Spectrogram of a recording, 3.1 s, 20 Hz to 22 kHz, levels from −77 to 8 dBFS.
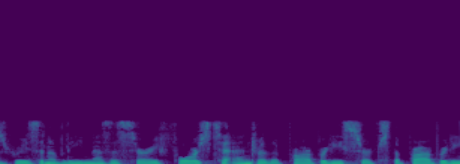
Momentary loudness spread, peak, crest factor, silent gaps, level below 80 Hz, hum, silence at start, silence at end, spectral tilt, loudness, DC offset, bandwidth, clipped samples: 3 LU; -20 dBFS; 14 dB; none; -90 dBFS; none; 0 s; 0 s; -6 dB/octave; -35 LUFS; under 0.1%; 6 kHz; under 0.1%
